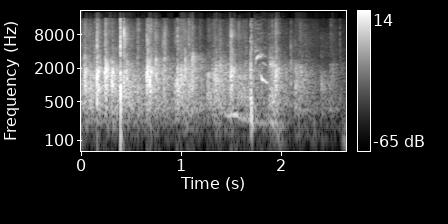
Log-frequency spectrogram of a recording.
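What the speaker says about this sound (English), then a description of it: "another round of applause for the Sertellas" Applause from attendees at a city council meeting, scattered claps with sharp individual hits, partly overlapped by someone talking nearby.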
